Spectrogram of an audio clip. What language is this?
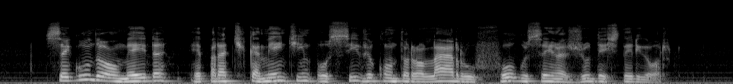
Portuguese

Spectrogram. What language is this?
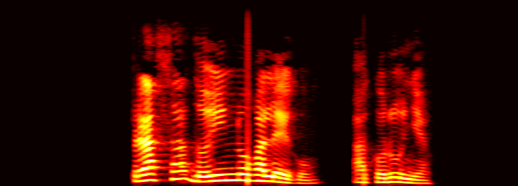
Galician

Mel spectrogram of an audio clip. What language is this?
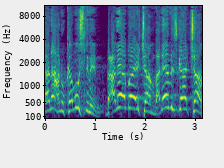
Hebrew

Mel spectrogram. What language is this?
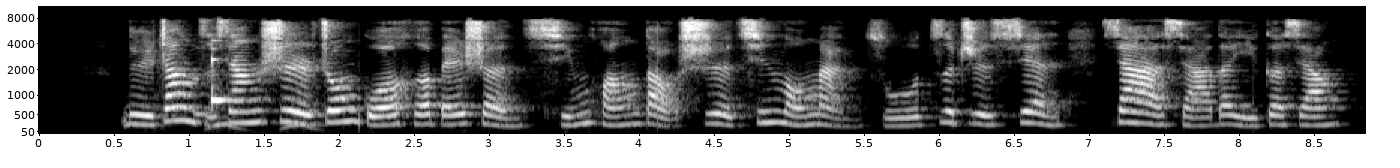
Chinese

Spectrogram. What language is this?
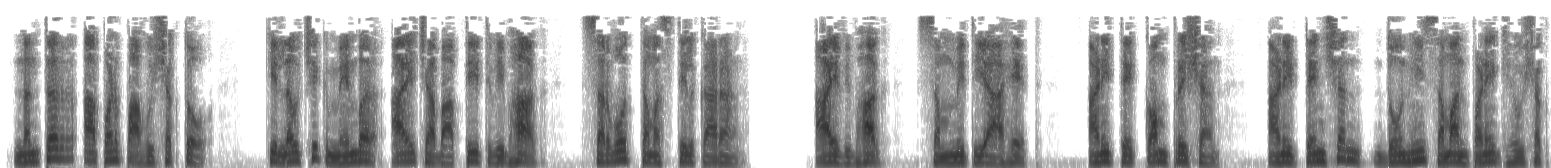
Marathi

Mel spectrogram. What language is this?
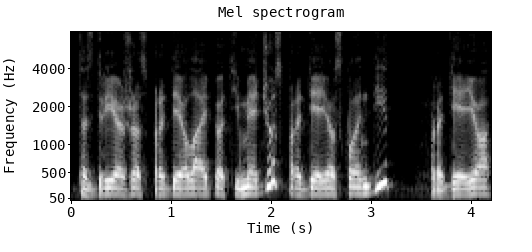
Lithuanian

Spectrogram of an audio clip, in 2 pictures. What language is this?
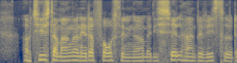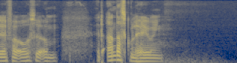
Danish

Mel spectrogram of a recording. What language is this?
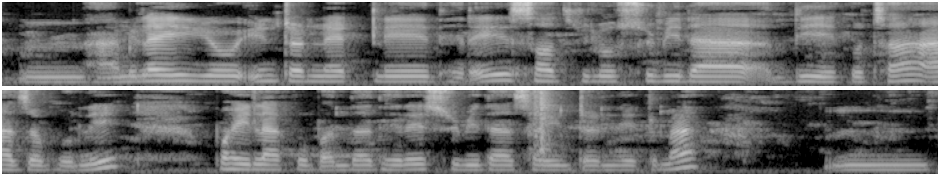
Nepali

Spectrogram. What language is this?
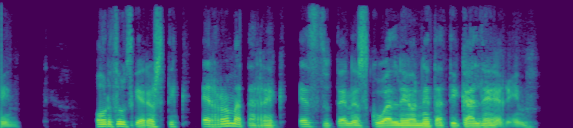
Basque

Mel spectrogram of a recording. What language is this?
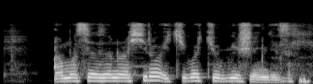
Kinyarwanda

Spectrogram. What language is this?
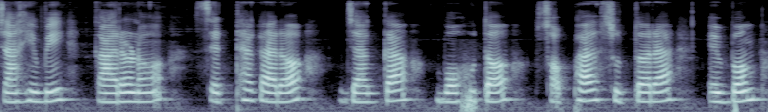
Odia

